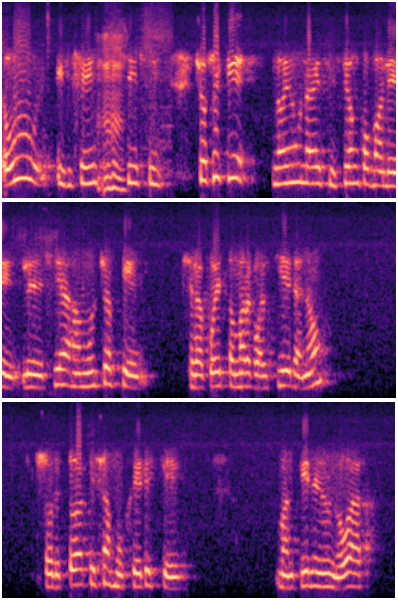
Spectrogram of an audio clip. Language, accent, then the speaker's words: Spanish; Federación, Entre Ríos, Argentina; moved away as an adult; now in Paraná, Argentina; hace 11 años que vivo acá en Paraná porque soy oriunda de Federación Entre Ríos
